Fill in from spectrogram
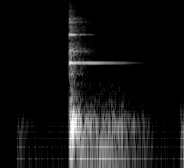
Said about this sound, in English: That sounds like the bell. That's nice.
